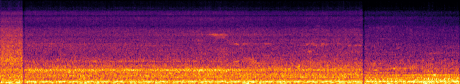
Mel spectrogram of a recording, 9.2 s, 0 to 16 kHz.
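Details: 1967 Chevy Bel Air station wagon, sat 30+ years, now running, alternator charging about 15 V: smooth, steady low idle hum with no misses, knocks or rattles; idling healthily.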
